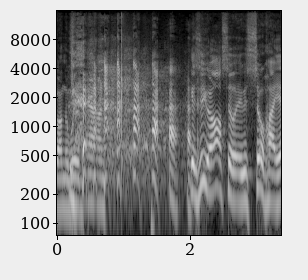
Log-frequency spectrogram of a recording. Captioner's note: laughs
